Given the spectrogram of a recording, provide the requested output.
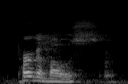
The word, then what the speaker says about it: Pergamos: And this is church at Pergamum or Pergamos. Pergamos. Sometimes it's pronounced that way.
